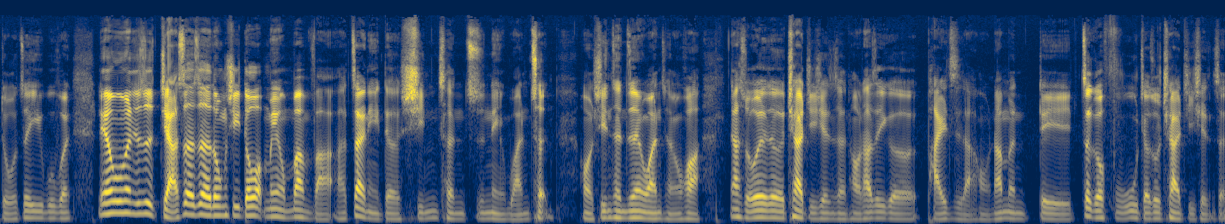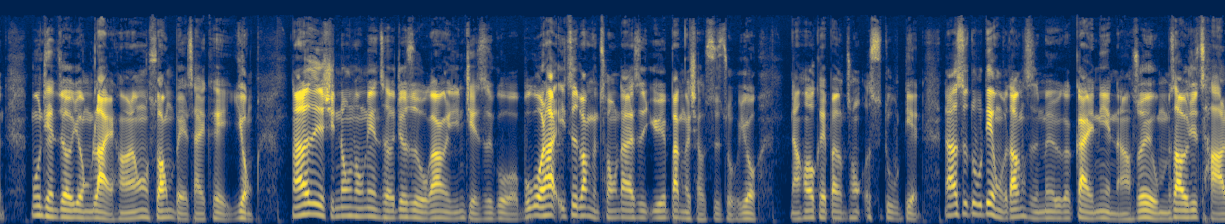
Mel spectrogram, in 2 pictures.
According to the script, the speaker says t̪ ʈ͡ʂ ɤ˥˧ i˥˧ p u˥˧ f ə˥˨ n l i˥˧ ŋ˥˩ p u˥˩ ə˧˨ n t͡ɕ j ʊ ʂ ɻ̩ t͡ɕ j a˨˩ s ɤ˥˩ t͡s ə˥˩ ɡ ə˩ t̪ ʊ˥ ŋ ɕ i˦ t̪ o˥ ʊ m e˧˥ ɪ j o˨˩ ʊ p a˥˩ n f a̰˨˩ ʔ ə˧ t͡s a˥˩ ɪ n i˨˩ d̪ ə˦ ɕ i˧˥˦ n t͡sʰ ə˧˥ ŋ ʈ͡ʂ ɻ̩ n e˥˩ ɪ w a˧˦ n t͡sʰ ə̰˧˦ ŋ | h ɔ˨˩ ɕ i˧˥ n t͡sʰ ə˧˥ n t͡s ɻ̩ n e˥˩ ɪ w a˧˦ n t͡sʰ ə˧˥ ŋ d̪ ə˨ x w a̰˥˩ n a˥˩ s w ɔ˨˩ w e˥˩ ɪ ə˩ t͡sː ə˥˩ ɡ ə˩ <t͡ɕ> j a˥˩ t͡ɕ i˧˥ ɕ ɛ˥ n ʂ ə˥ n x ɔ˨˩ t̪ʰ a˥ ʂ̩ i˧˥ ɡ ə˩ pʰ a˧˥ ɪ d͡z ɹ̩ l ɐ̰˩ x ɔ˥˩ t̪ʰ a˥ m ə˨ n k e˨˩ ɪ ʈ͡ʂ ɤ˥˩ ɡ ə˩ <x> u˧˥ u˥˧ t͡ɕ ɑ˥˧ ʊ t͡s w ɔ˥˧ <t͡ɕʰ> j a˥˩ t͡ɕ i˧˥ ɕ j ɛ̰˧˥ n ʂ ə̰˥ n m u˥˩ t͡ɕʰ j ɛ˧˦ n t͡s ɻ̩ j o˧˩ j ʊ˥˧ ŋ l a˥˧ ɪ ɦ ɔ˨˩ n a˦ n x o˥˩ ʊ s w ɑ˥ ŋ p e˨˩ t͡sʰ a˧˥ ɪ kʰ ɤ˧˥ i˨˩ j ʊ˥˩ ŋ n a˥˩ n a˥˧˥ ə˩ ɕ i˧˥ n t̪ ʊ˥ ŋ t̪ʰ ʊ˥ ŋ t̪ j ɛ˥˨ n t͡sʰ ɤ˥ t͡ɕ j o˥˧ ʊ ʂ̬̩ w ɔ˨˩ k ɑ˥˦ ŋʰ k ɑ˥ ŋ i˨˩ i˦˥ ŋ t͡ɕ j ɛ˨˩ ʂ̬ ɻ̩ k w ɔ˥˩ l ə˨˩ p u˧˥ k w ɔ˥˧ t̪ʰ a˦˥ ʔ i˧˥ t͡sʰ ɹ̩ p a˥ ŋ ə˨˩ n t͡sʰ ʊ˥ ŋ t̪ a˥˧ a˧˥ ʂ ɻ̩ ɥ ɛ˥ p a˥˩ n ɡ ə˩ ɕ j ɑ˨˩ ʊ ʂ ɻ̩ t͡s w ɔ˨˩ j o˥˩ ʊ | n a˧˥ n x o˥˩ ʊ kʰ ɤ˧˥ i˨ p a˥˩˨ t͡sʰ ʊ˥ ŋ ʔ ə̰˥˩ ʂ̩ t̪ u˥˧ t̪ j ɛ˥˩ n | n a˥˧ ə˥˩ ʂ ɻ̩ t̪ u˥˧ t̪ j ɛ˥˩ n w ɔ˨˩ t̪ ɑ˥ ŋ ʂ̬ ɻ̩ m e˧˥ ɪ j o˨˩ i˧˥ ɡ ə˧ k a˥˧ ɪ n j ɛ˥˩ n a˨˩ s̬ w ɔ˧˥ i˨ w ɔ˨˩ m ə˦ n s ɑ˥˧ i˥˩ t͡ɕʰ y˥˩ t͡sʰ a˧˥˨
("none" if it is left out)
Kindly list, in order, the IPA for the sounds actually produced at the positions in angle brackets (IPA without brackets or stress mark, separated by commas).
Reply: t͡ɕʰ, f, t͡ɕʰ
